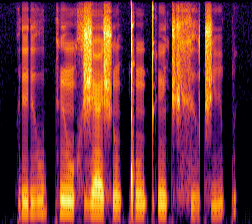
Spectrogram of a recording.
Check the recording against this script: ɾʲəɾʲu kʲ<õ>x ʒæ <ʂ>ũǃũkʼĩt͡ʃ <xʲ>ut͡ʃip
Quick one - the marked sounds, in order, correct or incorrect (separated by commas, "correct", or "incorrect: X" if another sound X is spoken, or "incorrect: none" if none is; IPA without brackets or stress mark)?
incorrect: ũ, incorrect: ʃ, correct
